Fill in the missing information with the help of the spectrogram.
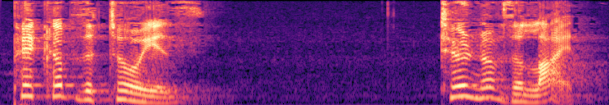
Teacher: So here we have the stress on the verb, preposition, and the noun, the object.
